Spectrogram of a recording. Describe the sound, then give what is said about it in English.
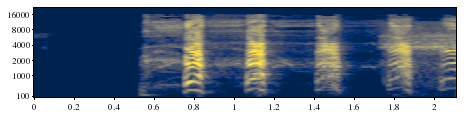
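A human voice imitates a sheep coughing, producing a quick series of four or five rough, throaty bursts with short gaps, the last one drawn out and raspy. “My favourite noise, and I will do it, but I'll explain it first. It's the sound of a sheep coughing.”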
